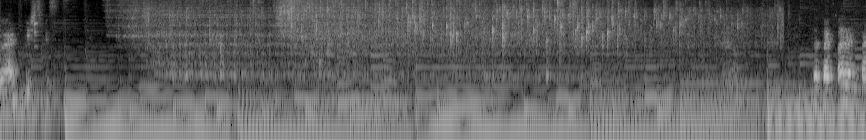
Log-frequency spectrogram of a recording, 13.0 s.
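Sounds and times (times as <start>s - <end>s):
background music: 0.0s - 13.0s
fish sizzling in hot oil: 1.6s - 11.8s.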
